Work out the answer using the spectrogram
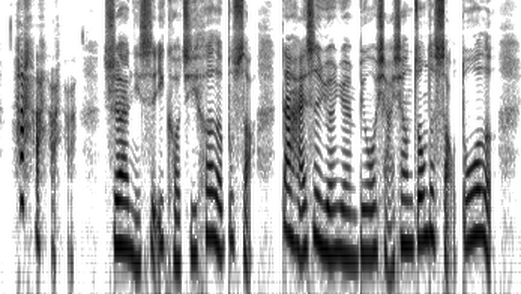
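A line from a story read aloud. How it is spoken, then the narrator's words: King, mocking. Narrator (Chinese): 国王又以讥笑的口吻说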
